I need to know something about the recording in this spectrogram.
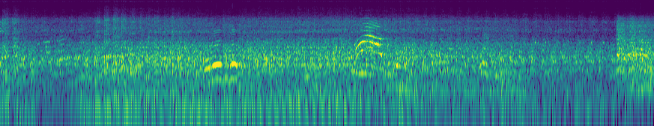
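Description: Indistinct voices of a group of children over a steady low hum, with one high voice rising and falling about five seconds in.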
